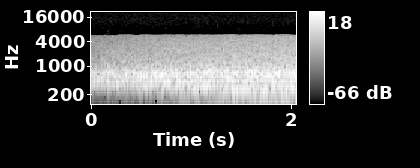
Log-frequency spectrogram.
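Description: Sound-effect noise riser for an animated logo reveal: a hissing rush that swells steadily louder.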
